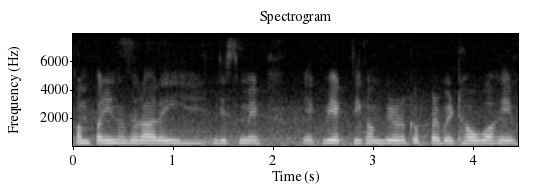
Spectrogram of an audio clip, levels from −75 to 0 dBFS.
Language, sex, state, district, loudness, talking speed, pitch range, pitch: Hindi, female, Madhya Pradesh, Dhar, -15 LUFS, 190 wpm, 220-225 Hz, 225 Hz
